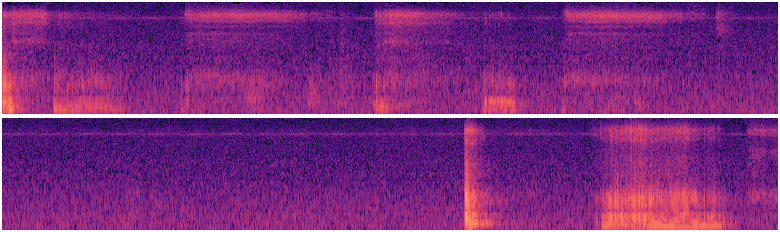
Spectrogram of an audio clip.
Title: Cat Snoring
